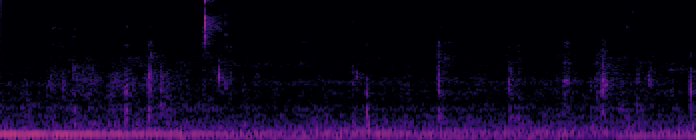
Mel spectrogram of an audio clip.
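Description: Someone chews frozen pistachio mochi ice cream close to the mic, with faint soft, irregular clicks and squishes over a low steady hum and no talking.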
